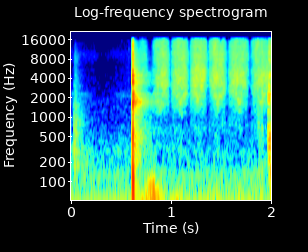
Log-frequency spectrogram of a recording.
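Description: A single sharp clap or slap, then a dry rubbing sound of hands rubbing together.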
